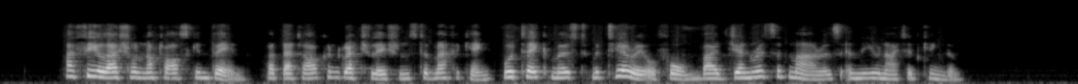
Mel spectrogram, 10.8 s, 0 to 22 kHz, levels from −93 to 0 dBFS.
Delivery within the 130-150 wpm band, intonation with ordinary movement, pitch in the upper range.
Yes: average, 145 wpm; average, 3.2 semitones; high, 215 Hz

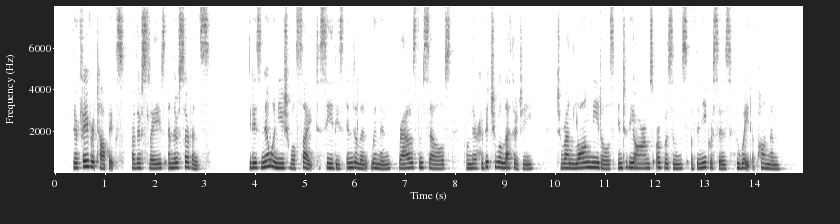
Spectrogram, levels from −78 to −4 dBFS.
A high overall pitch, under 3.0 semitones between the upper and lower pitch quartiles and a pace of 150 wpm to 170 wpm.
Yes: high, 220 Hz; narrow, 2.5 semitones; average, 165 wpm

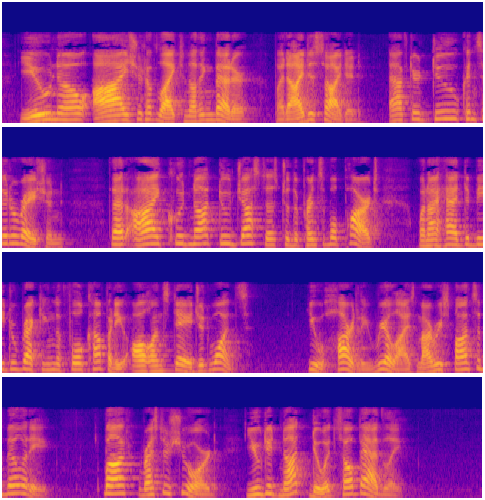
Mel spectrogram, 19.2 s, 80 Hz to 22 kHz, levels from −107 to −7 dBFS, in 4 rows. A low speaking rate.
No: average, 165 wpm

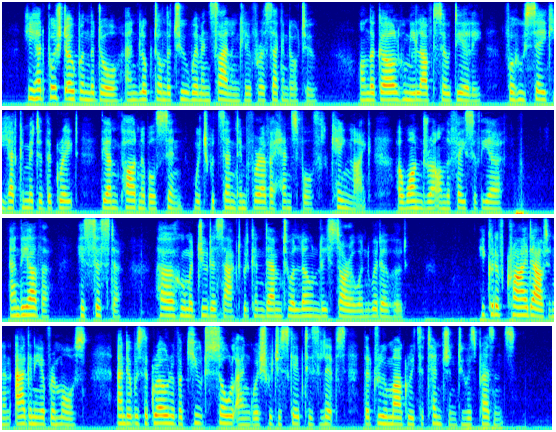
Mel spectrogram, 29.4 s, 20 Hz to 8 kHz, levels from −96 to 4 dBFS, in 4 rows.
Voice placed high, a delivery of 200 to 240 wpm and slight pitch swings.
Yes: high, 195 Hz; fast, 205 wpm; narrow, 2.0 semitones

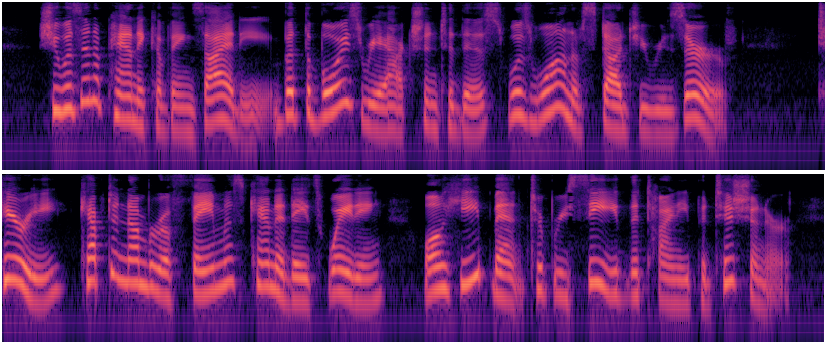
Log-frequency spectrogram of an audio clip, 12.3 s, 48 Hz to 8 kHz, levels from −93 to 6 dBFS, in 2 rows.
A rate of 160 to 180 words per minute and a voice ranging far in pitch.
Yes: average, 170 wpm; wide, 8.2 semitones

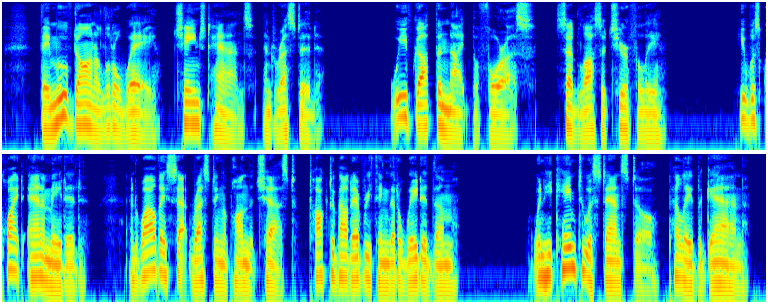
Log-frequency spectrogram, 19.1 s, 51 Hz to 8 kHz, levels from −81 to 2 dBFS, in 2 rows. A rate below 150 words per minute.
Yes: average, 140 wpm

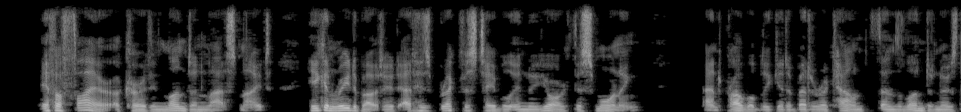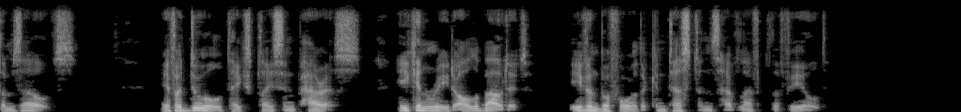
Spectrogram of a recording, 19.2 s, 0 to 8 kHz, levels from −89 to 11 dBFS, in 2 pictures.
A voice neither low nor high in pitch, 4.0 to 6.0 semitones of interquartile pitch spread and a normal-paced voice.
No: low, 110 Hz; average, 4.4 semitones; average, 165 wpm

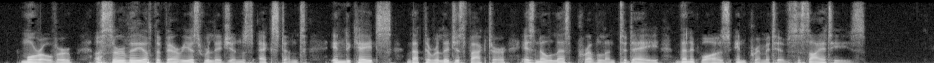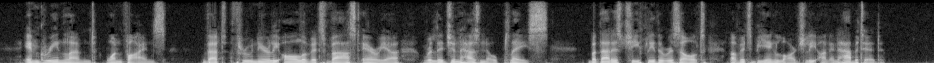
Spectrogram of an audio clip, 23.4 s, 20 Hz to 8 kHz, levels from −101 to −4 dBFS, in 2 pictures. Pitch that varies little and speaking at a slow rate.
No: average, 5.3 semitones; slow, 130 wpm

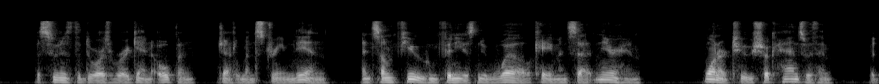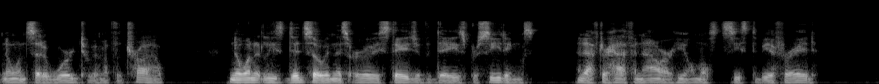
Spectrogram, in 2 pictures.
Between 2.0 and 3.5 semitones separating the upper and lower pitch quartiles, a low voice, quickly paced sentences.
Yes: average, 3.2 semitones; very low, 85 Hz; fast, 225 wpm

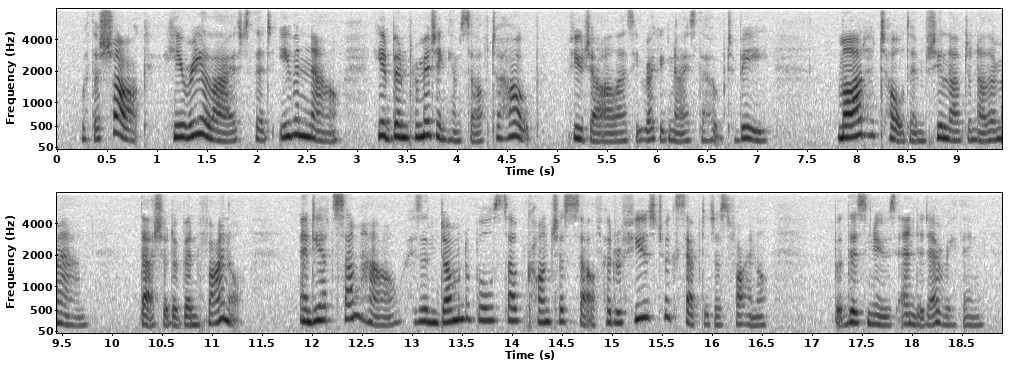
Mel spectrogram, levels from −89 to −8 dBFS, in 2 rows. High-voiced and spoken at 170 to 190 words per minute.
Yes: high, 225 Hz; average, 180 wpm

